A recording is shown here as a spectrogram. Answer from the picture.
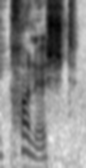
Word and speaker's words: punished: yes you will be punished if you don't put your toys away okay let's practice this word one more time Jose say the word is punished with a t ending punished punished good nice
